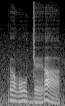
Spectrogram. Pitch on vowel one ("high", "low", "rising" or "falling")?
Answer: falling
